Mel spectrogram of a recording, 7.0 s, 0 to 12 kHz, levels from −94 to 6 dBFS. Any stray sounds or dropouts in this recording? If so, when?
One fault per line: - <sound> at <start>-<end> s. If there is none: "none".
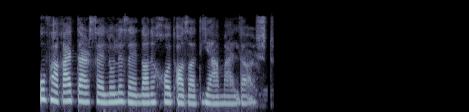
none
